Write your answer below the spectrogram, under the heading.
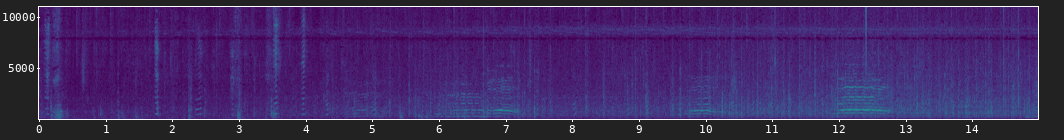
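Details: Little goats feeding on milk give a few scattered short wavering bleats amid frequent clicks, knocks and slurping sounds, with a faint steady high hum.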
